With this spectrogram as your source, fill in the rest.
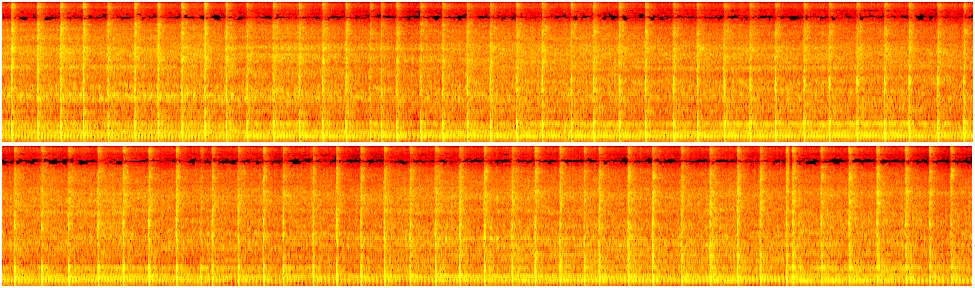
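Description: A scooter's two-stroke engine idles with a steady, rapid puttering close by.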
